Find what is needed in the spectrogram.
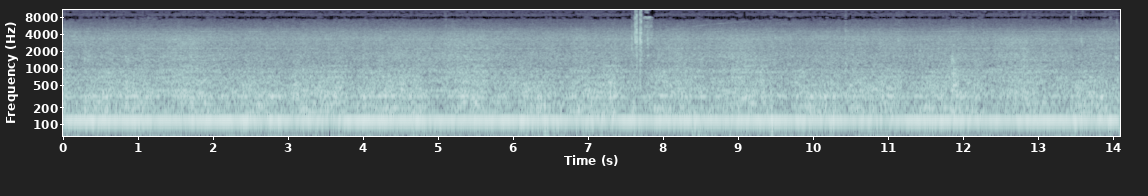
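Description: Steady low hum and hiss of a home camcorder's running tape mechanism, with a single sharp click about halfway through.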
